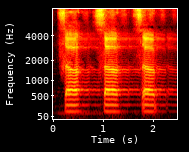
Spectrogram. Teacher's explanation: सा ऐसा हरूफ है यह भी सिटी की तरफ मायल होता है लेकिन इसमें सिटी की आवाज नहीं निकालनी क्योंकि इसका मखरज जो है जुबान का सिरा ऊपर के दांतों के अंदरूनी किनारे से अदा होता है जब आप जुबान का सिरा ऊपर के दांतों के अंदरूनी किनारे के साथ लगाएंगे तो इंशा्लाह सा आपका सही निकलेगा। · اس کا مخرج جو ہے زبان کا سرا اوپر کے دانتوں کے اندرونی کنارے سے ادا ہوتا ہے. جب آپ زبان کا سرا اوپر کے دانتوں کے اندرونی کنارے کے ساتھ لگائیں گے تو انشاءاللہ سا آپ کا صحیح نکلے گا.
